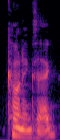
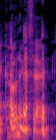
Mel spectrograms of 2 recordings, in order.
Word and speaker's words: Koenigsegg: Koenigsegg. I know Koenigsegg. – Yeah. – Yeah. I drive a Swedish car. As soon as you do, you know how to say Koenigsegg.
